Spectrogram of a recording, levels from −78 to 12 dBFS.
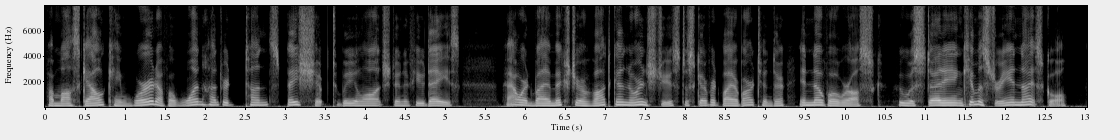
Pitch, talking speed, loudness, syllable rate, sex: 170 Hz, 180 wpm, -18 LUFS, 5.4 syllables/s, female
